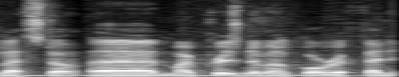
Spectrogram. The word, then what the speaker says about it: Leicester: let's march on to lychester it's always reminds me of the way that americans say uh pronounce my home city of leicester uh my prisoner cora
